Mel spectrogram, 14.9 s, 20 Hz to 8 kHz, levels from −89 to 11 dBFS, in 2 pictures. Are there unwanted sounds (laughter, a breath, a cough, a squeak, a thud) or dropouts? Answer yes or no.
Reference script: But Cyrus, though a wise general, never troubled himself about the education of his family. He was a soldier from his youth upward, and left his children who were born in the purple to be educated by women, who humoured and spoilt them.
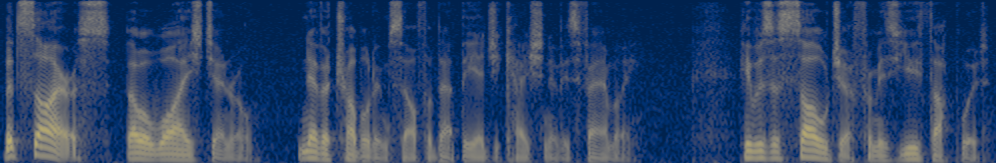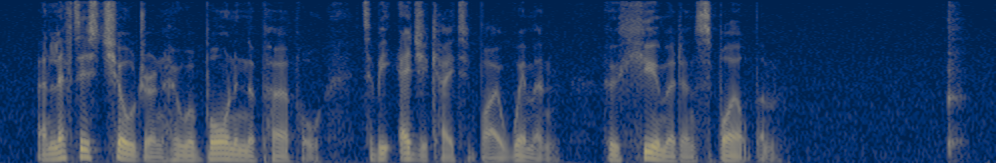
yes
